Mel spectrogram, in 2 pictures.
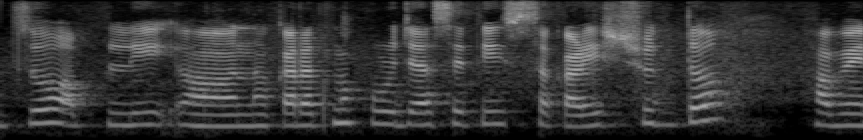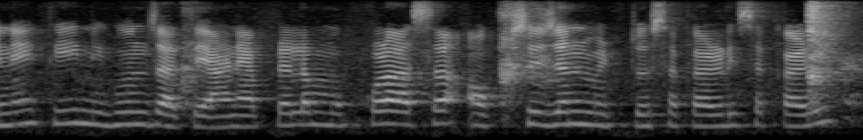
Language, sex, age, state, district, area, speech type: Marathi, female, 30-45, Maharashtra, Thane, urban, spontaneous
